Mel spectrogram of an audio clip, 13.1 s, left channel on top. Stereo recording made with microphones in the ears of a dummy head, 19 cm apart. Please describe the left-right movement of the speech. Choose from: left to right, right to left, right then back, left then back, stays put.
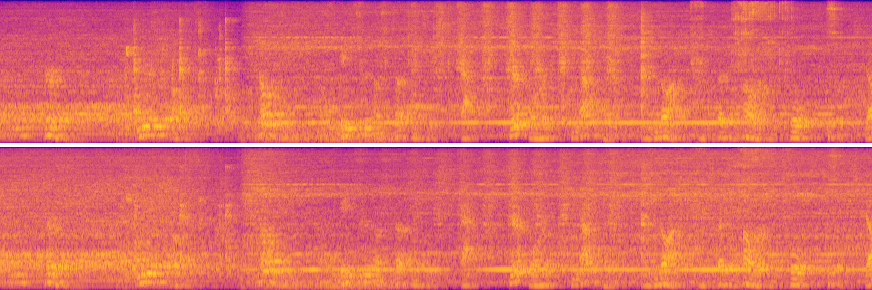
left to right.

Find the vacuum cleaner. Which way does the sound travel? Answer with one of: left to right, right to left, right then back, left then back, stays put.
left then back.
